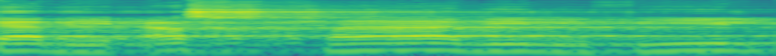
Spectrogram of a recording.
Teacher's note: صاد مستعلی حروف میں سے اس کو بھی ہم موٹا ادا کریں گے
